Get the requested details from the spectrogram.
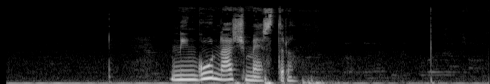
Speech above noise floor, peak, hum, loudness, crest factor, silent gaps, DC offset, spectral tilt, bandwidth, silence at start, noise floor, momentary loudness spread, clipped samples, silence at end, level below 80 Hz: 25 dB; -4 dBFS; none; -18 LUFS; 18 dB; none; under 0.1%; -5 dB/octave; 16 kHz; 0.05 s; -42 dBFS; 27 LU; under 0.1%; 0 s; -34 dBFS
